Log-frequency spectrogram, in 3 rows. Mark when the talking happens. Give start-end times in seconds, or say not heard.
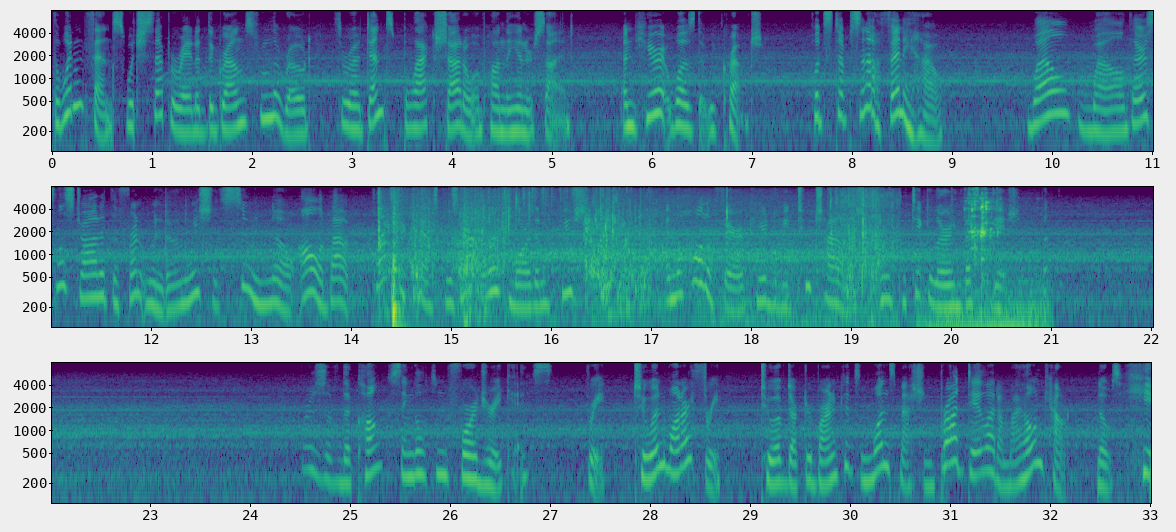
0.0-21.0, 24.5-32.9.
